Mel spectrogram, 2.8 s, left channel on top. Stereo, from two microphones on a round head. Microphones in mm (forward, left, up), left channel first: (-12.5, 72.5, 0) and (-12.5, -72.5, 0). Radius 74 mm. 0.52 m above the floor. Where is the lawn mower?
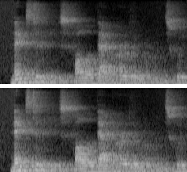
No lawn mower in this recording.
